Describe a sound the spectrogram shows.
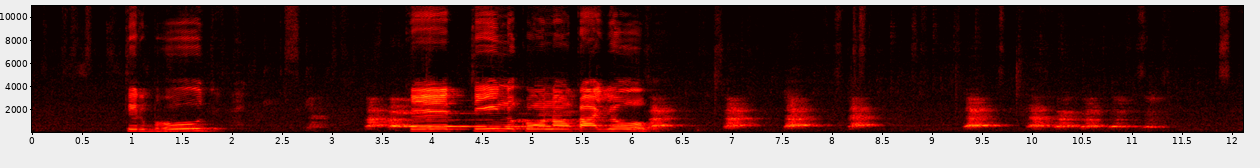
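An elderly man speaks calmly and clearly, explaining in a drawn-out, sing-song voice, close by.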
